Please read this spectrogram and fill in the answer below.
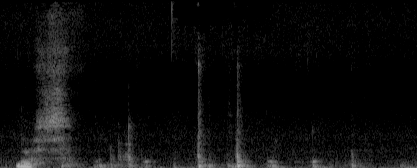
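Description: Metal clicks and knocks from a lathe's three-jaw chuck as its chuck key is turned to clamp a copper disc in the jaws, about half a dozen separate strokes. A brief vocal sound comes just after the start.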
